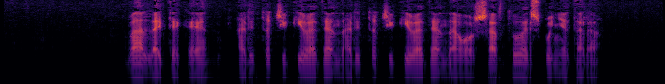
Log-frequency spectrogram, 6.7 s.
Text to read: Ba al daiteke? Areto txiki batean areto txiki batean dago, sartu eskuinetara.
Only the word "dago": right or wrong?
right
